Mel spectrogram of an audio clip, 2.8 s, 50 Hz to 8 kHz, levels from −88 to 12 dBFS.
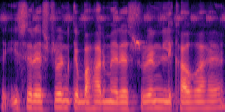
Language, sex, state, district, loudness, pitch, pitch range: Hindi, male, Jharkhand, Ranchi, -19 LUFS, 130 Hz, 125-135 Hz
